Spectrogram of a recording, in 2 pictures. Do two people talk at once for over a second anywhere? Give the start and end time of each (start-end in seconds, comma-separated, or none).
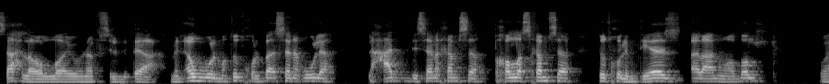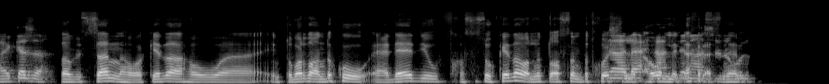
14.3-15.8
